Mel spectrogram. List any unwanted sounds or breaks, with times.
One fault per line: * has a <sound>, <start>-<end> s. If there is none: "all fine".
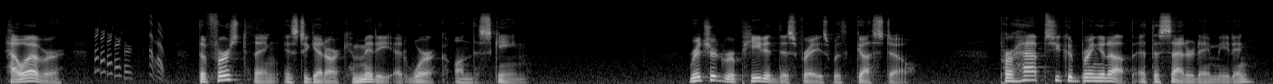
* has a chirp, 0.9-1.7 s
